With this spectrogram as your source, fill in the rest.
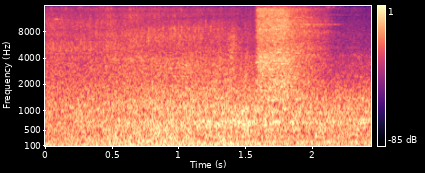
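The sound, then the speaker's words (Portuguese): A bus idles at a dark, deserted bus stop under steady engine rumble, then lets out one loud, sharp hiss of air brakes that lasts under a second before the low drone continues. “Agora imagina, o meu medo era acontecer alguma coisa aqui nesse ponto de ônibus, porque estava escuro, porque era mais deserto.”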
